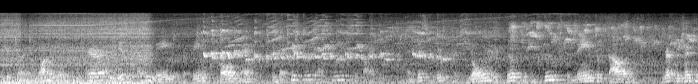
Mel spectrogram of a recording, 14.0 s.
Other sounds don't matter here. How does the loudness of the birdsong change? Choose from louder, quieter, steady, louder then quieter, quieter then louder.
quieter.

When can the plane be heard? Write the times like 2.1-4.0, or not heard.
0.0-13.9.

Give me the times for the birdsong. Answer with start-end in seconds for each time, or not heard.
3.9-13.9.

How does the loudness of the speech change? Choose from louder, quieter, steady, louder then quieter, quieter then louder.
quieter then louder.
